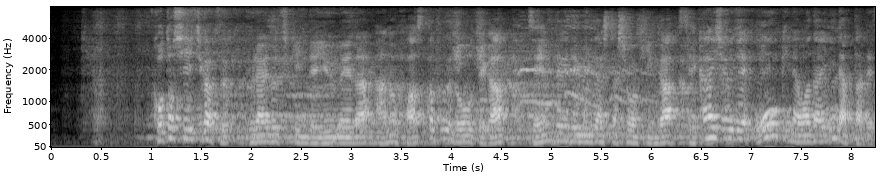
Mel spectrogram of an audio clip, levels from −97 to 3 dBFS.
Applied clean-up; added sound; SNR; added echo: none; none; none; reverberation time 2.4 s.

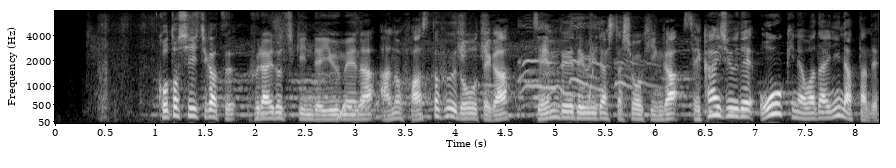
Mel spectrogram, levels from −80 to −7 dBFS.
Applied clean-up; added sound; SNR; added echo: none; none; none; none.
